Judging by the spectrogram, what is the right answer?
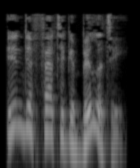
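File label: "indefatigability", British English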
